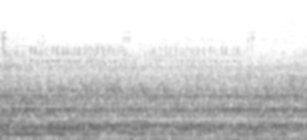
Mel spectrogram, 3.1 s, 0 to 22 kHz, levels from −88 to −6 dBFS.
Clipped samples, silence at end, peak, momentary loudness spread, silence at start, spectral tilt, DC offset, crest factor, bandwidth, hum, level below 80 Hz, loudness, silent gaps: under 0.1%; 0 s; -28 dBFS; 2 LU; 0 s; -6 dB/octave; under 0.1%; 12 dB; 16 kHz; none; -56 dBFS; -41 LUFS; none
